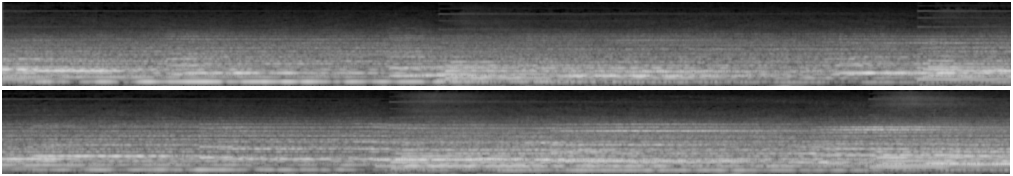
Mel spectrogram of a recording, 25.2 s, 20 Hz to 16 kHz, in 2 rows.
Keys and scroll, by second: 7.8 space, 8.8 space, 8.8 m, 11.1 v, 12.1 i, 24.7 KP_9, 25.1 KP_0, 25.1 Return.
